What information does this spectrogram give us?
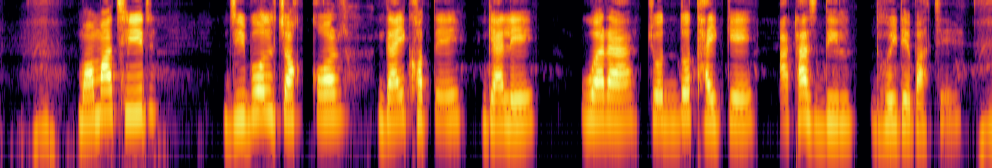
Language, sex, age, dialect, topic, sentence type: Bengali, female, 18-24, Jharkhandi, agriculture, statement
